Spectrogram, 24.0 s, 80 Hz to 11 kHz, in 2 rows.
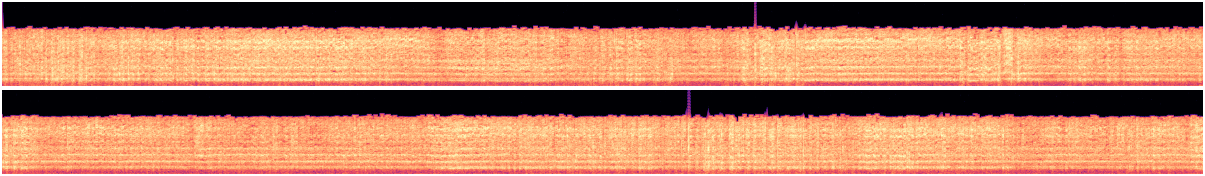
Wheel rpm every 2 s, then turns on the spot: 230, 220, 220, 230, 230, 230, 230, 230, 230, 230, 230, 230.
none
